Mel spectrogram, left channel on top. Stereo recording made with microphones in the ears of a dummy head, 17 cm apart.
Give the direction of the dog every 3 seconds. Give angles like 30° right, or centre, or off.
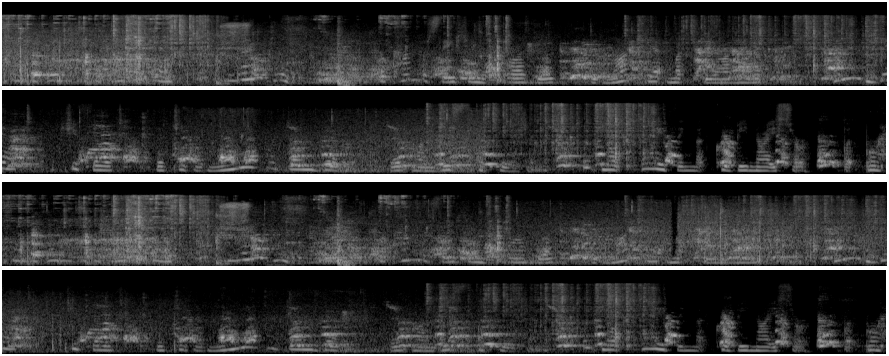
30° right, 10° right, 40° left, 40° left, 10° right, 30° right.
